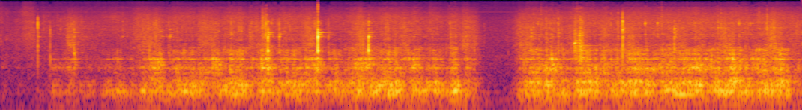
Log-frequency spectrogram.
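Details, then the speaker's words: Wheel hub turned slowly by hand with a wrench while still bolted to the strut: rough, gritty growling on each turn, with the tire magnifying the sound; the wheel bearing is completely worn out. "So you hear that growling, me just turning it with the wrench, while with it bolted to the strut, the tire magnifying everything, there's no question this wheel bearing is bad."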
